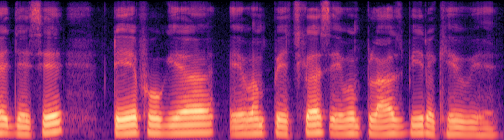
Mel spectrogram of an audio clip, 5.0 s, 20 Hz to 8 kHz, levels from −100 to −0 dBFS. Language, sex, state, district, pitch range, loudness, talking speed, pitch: Hindi, male, Jharkhand, Ranchi, 110-125 Hz, -15 LUFS, 145 wpm, 115 Hz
